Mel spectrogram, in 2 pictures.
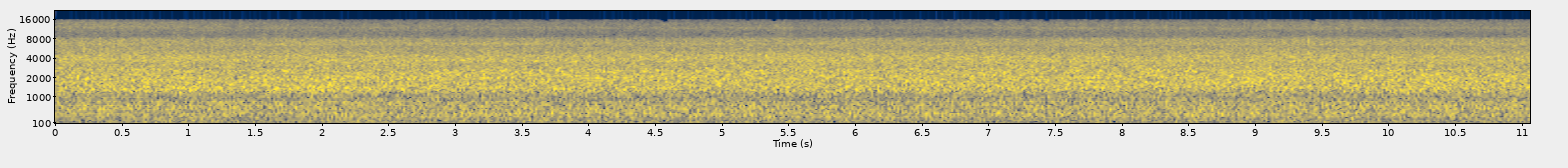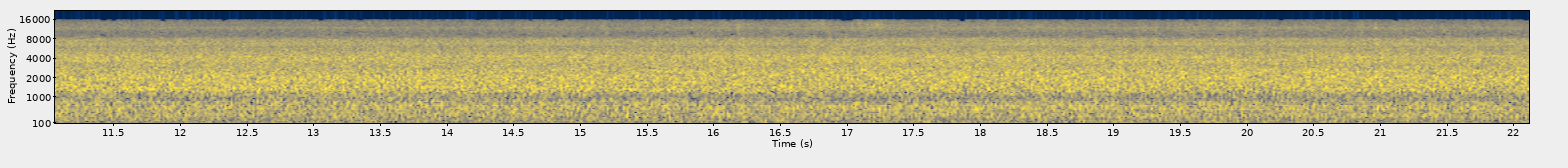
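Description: Heavy rain falling on a corrugated metal roof: a loud, steady, noisy hiss with no let-up.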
